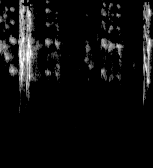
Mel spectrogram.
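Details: Tame lovebirds with play rings: a loud squeaky double chirp, then thin whistled tones and soft twitters, ending with another sharp shrill note.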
